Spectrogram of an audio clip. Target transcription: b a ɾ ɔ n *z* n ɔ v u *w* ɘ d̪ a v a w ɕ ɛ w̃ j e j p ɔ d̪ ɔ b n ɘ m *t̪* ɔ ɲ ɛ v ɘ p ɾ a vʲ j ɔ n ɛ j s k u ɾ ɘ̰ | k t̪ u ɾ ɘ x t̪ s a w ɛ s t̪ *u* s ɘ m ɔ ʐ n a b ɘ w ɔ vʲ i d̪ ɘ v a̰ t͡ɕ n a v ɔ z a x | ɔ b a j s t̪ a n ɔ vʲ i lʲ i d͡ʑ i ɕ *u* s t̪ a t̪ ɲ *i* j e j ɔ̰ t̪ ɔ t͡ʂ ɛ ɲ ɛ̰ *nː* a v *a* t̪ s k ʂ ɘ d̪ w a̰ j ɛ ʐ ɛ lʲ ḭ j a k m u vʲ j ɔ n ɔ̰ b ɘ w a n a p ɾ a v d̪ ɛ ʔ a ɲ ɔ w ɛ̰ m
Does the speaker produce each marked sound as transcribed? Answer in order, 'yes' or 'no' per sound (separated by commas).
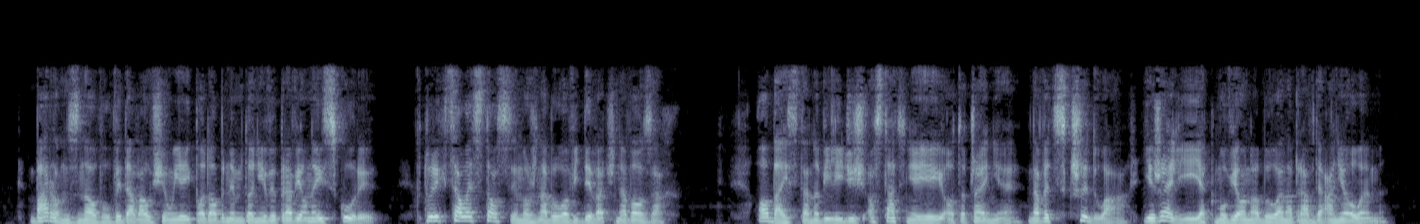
yes, no, no, no, no, no, no, no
